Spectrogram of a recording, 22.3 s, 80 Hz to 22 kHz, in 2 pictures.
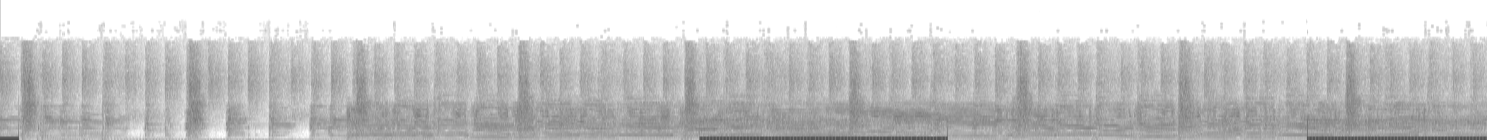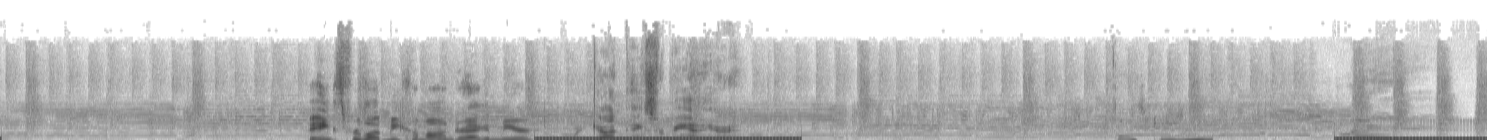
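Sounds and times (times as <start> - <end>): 
ringback tone of an unanswered phone call: 0.0 - 0.2, 5.2 - 7.2, 9.8 - 11.2, 15.1 - 17.2, 21.2 - 22.3
continuous music: 0.2 - 22.3
speech: 13.5 - 16.8.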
